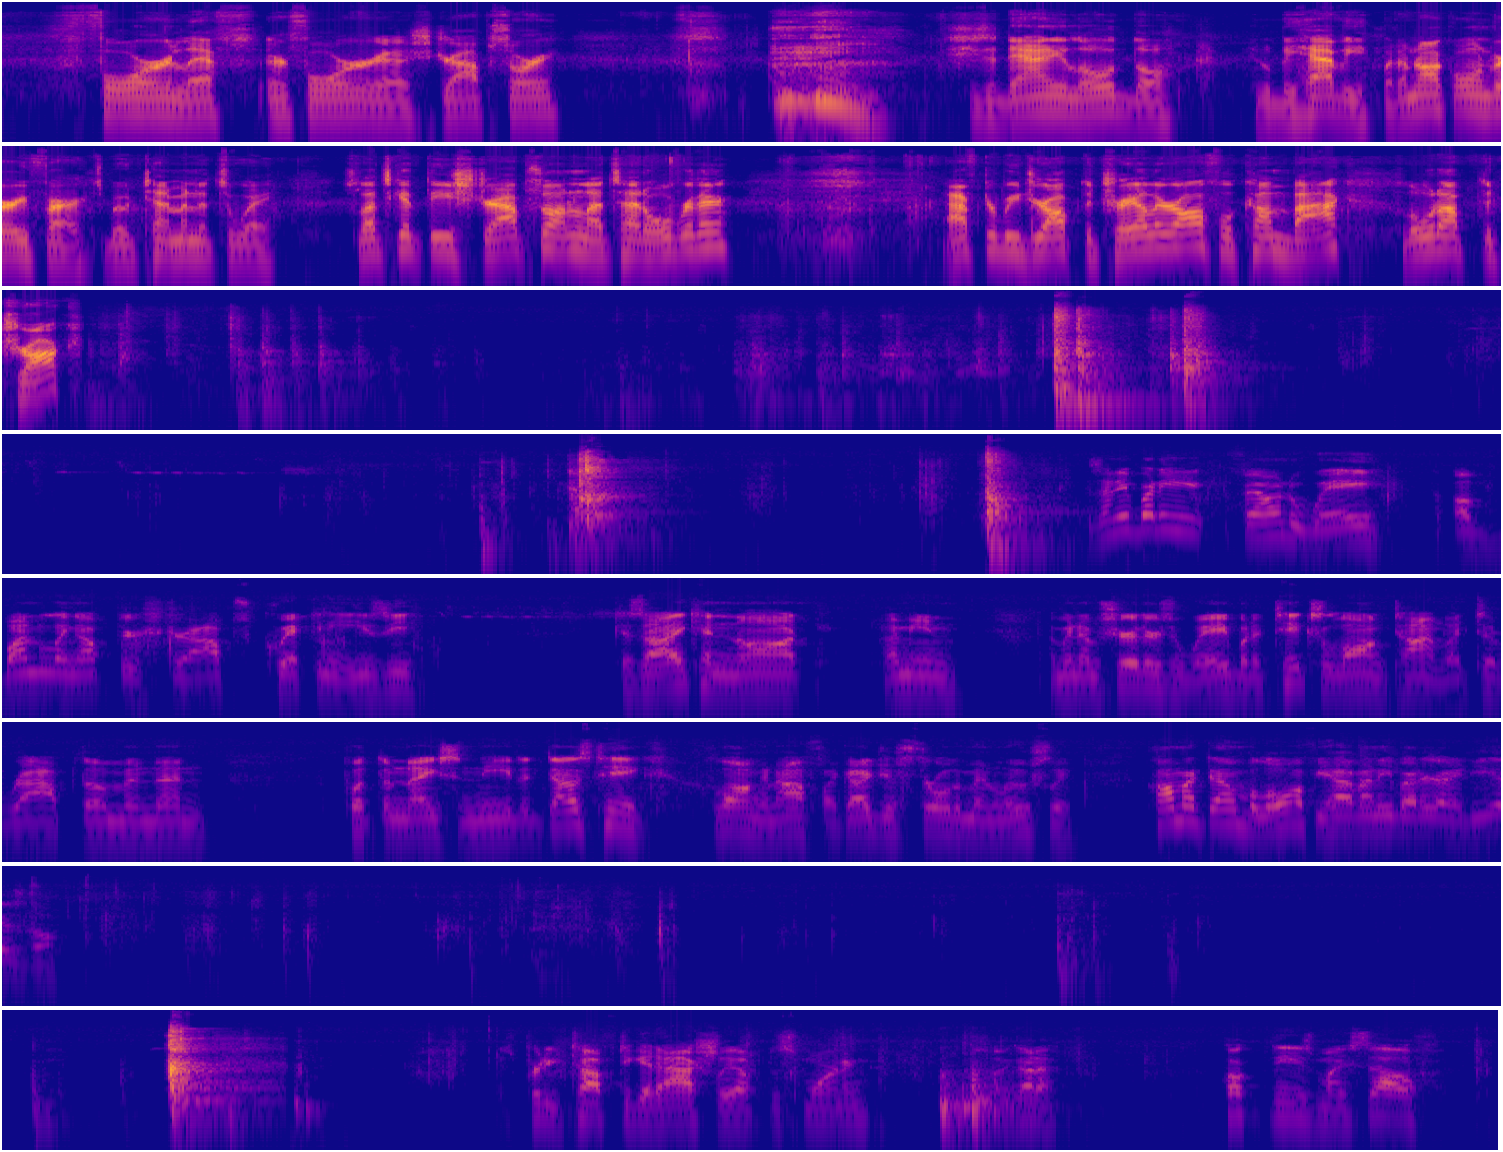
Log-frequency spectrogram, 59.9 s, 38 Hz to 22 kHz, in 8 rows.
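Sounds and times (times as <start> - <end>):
heavy thunks of hard objects: 53.3 - 54.1, 57.2 - 57.6.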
